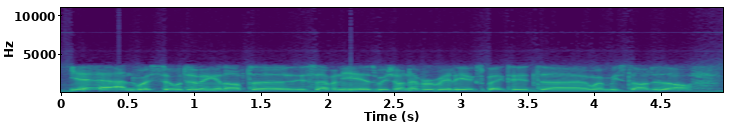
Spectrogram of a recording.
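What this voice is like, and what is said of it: Standard English accent. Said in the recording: “I love your accent... I'm from England. I live in southwest England... the English accent... I consider myself fairly sort of standard.”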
